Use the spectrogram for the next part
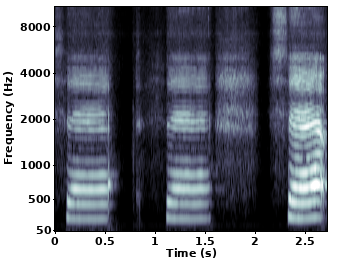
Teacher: ث اور ذال ان دونوں کا مخرج ایک ہے، یعنی کہ ان کے ادا کرنے میں سیٹی کی آواز نہیں ہوتی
